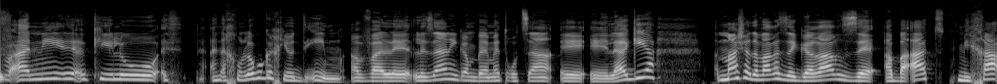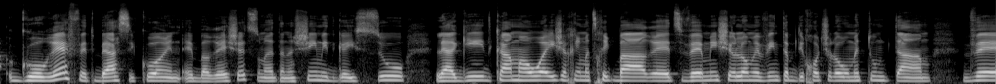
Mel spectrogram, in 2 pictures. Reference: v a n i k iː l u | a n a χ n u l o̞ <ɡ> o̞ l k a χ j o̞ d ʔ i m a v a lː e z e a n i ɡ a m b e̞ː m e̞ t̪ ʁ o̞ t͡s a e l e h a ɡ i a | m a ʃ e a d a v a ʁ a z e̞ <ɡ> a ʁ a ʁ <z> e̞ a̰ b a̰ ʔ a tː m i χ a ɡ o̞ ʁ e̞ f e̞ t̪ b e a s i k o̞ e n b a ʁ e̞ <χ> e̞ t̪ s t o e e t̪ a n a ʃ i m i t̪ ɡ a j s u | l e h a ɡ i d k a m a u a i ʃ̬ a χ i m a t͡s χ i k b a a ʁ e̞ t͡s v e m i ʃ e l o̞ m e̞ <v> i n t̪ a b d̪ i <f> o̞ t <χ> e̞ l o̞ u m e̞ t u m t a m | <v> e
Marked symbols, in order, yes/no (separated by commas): no, yes, yes, no, yes, no, no, yes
